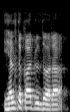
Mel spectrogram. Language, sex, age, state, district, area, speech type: Telugu, male, 45-60, Andhra Pradesh, Guntur, rural, spontaneous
